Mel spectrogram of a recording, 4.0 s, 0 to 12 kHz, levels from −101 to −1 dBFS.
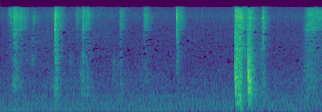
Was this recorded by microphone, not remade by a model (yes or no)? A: yes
